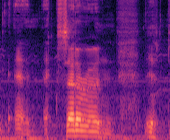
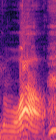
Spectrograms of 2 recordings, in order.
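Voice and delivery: exasperated wow; 9 dB louder than usual. Real, not acted. Exasperated at endless election talk.

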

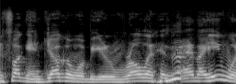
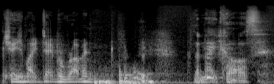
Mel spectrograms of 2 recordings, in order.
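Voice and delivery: Batman; 4 semitones lower, 3 dB quieter than usual. Acted. Baby superhero orders his sidekick about, mock-solemn and low. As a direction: play the grim crime-fighter, softly and low. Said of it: "He would just be tied to Robin".

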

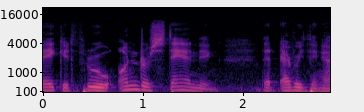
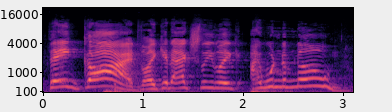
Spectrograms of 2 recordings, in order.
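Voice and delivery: much higher, louder exclaim; relieved thanks; 11 semitones higher, 13 dB louder than usual. Retold or imitated. Friend recalling his relieved cry, high and loud. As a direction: burst out with grateful relief. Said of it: "I remember you saying to me".

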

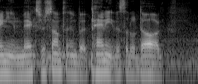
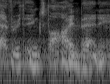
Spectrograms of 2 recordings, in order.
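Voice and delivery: soft soothing; 6 semitones higher, 14 dB quieter than usual. Retold or imitated. Soothing the dog.

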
